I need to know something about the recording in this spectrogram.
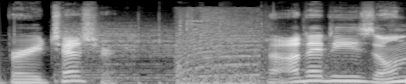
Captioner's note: boom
